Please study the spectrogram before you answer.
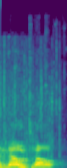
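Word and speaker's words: Noto: that no two is actually pronounced Moto of the Season no yeah no toe just looked at the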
